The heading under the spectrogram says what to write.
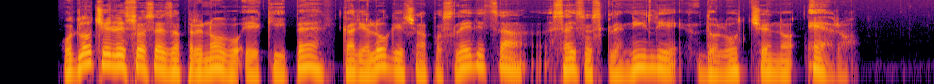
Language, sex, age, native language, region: Slovenian, male, 60+, Slovenian, Drava region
